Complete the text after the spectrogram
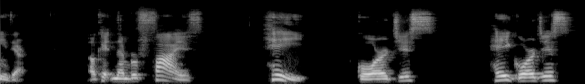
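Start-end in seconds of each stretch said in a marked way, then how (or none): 2.7-4.4 two words split by a pause; slow model reading. Shown as a demonstration. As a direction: separate the words for learners. Model phrase, slow take first.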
